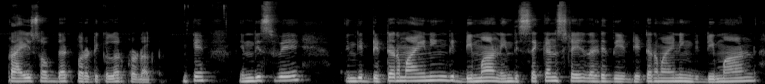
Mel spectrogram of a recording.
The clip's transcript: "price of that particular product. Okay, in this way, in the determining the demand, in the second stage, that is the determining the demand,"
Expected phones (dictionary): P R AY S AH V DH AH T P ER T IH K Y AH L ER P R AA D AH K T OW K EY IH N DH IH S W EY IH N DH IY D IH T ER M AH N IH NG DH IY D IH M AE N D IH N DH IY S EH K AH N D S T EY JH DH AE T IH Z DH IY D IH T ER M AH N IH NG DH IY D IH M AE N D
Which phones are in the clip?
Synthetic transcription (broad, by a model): P R AY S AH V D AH T P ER T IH K Y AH L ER P R AA D AH K T OW K EY IH N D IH S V EY IH N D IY D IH T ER M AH N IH NG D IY D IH M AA N D IH N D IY S EH K AH N D S T EY JH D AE T IH Z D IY D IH T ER M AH N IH NG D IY D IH M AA N D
